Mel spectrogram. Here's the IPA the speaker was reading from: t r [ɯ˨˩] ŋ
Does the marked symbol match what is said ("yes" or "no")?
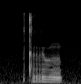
yes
